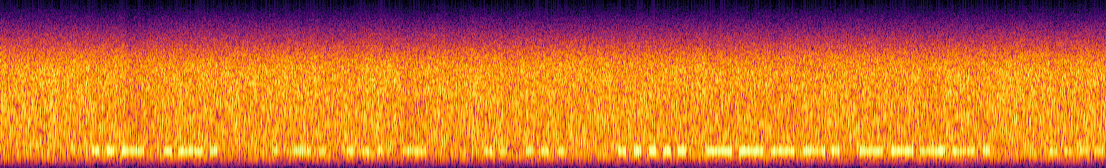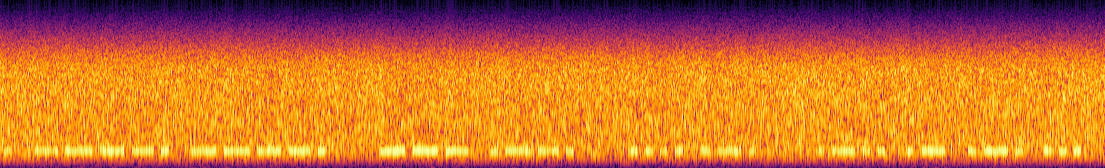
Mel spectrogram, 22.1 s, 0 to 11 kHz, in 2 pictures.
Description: Morse code, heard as a keyed tone, hand-sent with a straight key, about 16 wpm, 350 Hz, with heavy radio static. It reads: UR RST IS 599 599 OP HR LARS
